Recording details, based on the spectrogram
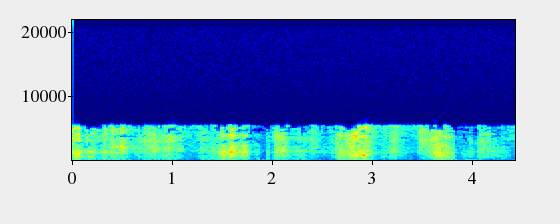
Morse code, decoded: none

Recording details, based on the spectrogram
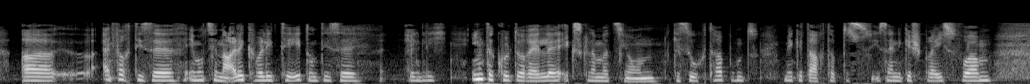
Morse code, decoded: none

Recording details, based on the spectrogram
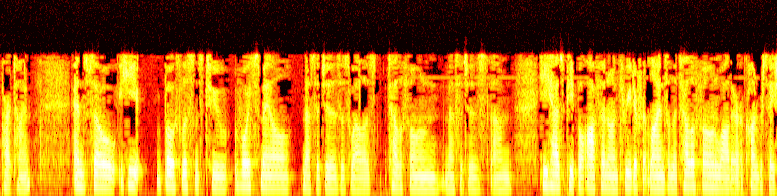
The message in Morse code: none

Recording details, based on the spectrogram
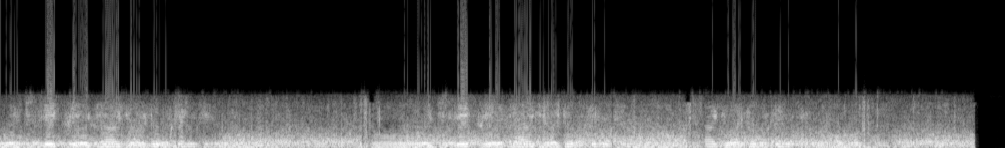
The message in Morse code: none

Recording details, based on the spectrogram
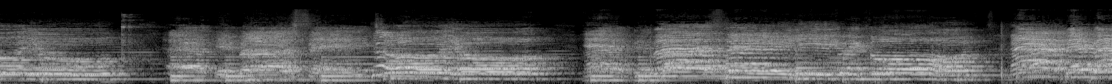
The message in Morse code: none

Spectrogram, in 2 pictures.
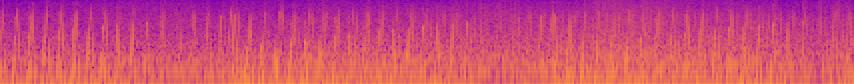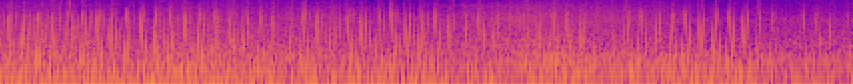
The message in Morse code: none

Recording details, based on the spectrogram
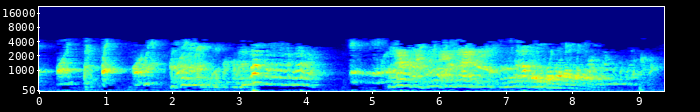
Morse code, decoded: none

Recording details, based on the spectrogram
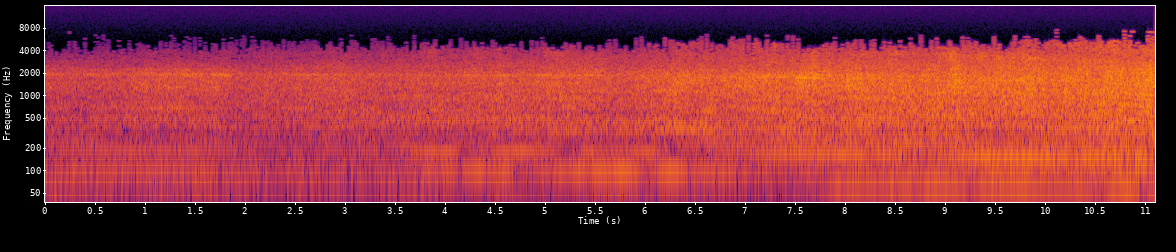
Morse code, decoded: none

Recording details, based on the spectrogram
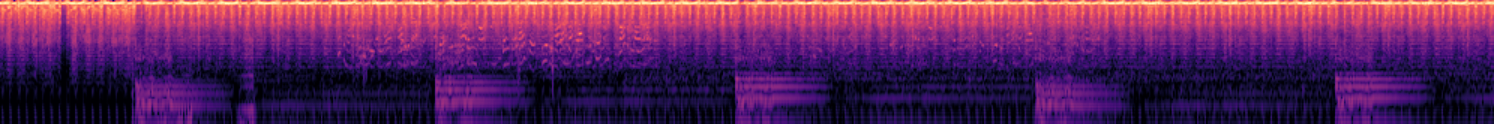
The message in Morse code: none

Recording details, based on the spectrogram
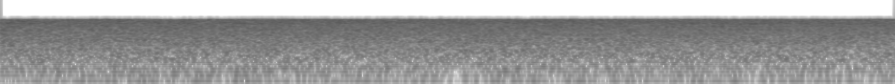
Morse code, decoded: none

